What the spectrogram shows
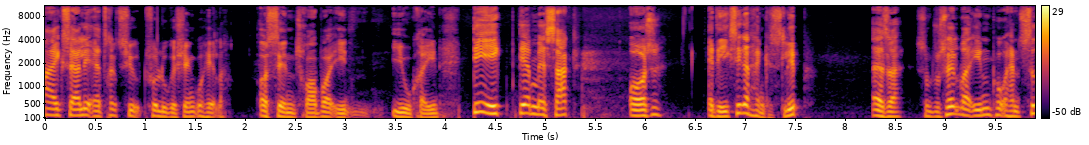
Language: Danish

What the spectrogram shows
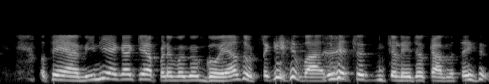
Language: Punjabi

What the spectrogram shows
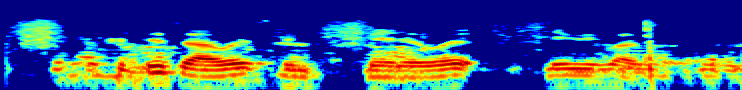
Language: Kinyarwanda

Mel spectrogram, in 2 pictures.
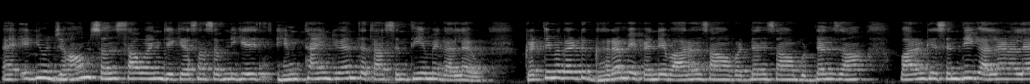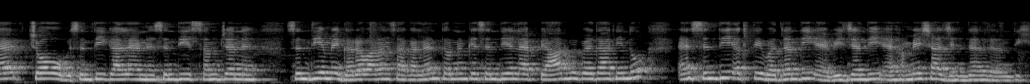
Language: Sindhi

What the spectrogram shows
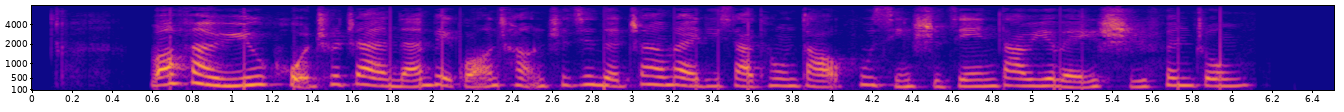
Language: Chinese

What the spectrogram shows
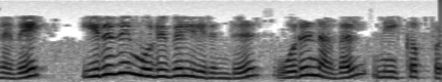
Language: Tamil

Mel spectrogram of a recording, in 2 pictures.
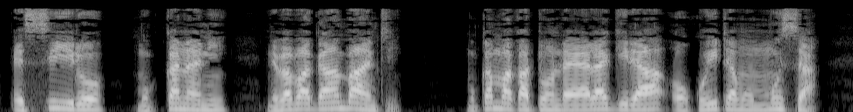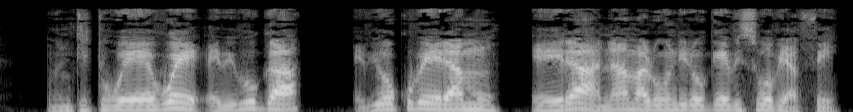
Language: Ganda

